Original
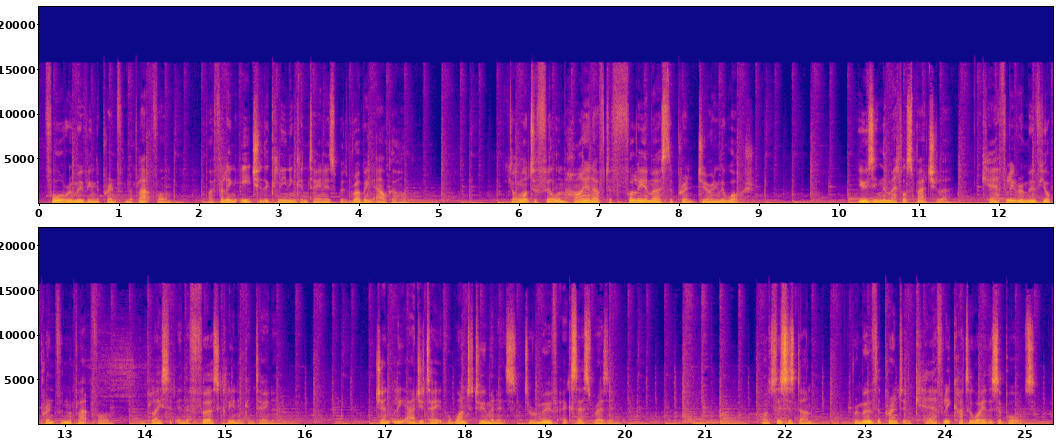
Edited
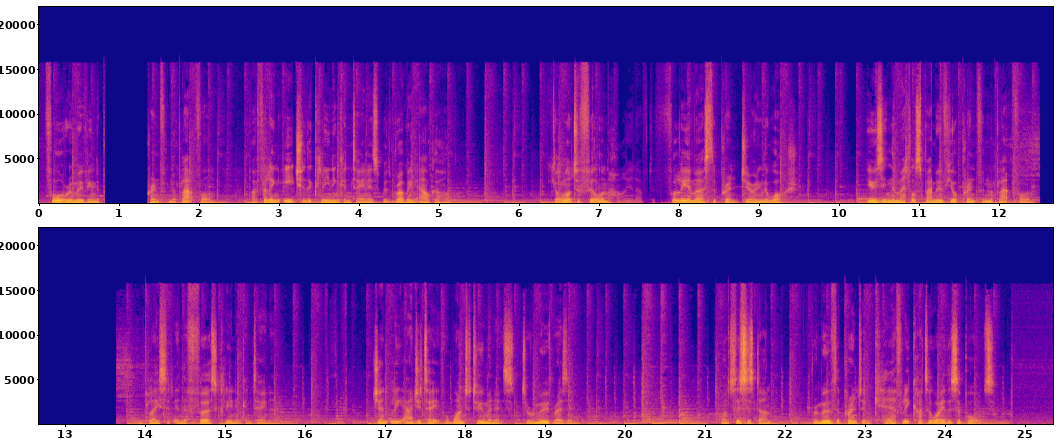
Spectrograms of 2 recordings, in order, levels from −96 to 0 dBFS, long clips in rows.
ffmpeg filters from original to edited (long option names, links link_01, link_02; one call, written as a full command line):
ffmpeg -i in.wav -filter_complex "[0:a]asplit=10[link_01][link_02][link_03][link_04][link_05][link_06][link_07][link_08][link_09][link_10];[link_01]atrim=end=0.82,asetpts=PTS-STARTPTS,afade=type=out:start_time=0.816:duration=0.004:curve=hsin,apad=pad_dur=0.54[link_11];[link_02]atrim=start=0.82:end=6.73,asetpts=PTS-STARTPTS,afade=type=in:duration=0.004:curve=hsin,afade=type=out:start_time=5.68:duration=0.23:silence=0.0707946[link_12];[link_03]atrim=start=6.73:end=7.27,asetpts=PTS-STARTPTS,volume=-23dB[link_13];[link_04]atrim=start=7.27:end=9.472,asetpts=PTS-STARTPTS,afade=type=in:duration=0.23:silence=0.0707946[link_14];[link_05]atrim=start=9.898:end=11.052[link_15];[link_06]atrim=start=12.318:end=13.67,asetpts=PTS-STARTPTS,afade=type=out:start_time=1.348:duration=0.004:curve=hsin,apad=pad_dur=1.13[link_16];[link_07]atrim=start=13.67:end=16.272,asetpts=PTS-STARTPTS,afade=type=in:duration=0.004:curve=hsin[link_17];[link_08]atrim=start=16.268:end=16.622,asetpts=PTS-STARTPTS,areverse[link_18];[link_09]atrim=start=16.618:end=19.082[link_19];[link_10]atrim=start=19.558[link_20];[link_11][link_12][link_13][link_14]concat=n=4:v=0:a=1[link_21];[link_21][link_15]acrossfade=duration=0.004:curve1=hsin:curve2=hsin[link_22];[link_16][link_17]concat=n=2:v=0:a=1[link_23];[link_22][link_23]acrossfade=duration=0.004:curve1=hsin:curve2=hsin[link_24];[link_24][link_18]acrossfade=duration=0.004:curve1=hsin:curve2=hsin[link_25];[link_25][link_19]acrossfade=duration=0.004:curve1=hsin:curve2=hsin[link_26];[link_26][link_20]acrossfade=duration=0.004:curve1=hsin:curve2=hsin" out.wav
